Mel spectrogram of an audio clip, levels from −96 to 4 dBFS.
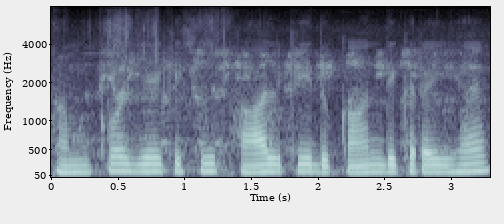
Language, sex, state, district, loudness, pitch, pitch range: Hindi, male, Madhya Pradesh, Katni, -18 LUFS, 115 Hz, 110-120 Hz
